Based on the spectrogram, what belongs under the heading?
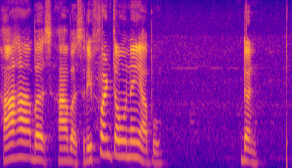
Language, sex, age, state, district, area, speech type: Gujarati, male, 18-30, Gujarat, Surat, urban, spontaneous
